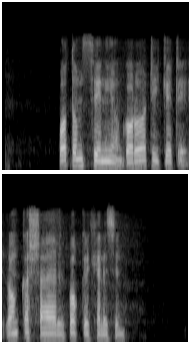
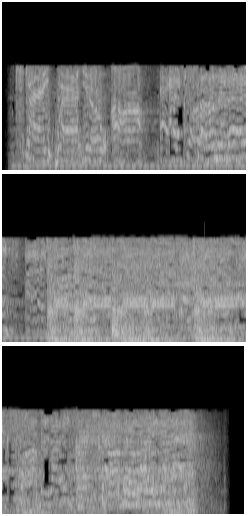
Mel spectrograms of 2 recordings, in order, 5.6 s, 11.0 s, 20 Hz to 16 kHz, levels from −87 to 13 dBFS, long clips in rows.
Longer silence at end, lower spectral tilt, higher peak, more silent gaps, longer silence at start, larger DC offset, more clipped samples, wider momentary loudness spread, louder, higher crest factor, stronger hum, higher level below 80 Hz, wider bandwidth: first, 0.95 s vs 0.4 s; second, -4.5 dB/octave vs -8 dB/octave; about the same, 0 dBFS vs 0 dBFS; neither; first, 0.85 s vs 0.1 s; neither; neither; about the same, 7 LU vs 5 LU; second, -20 LUFS vs -15 LUFS; about the same, 20 dB vs 16 dB; neither; second, -64 dBFS vs -32 dBFS; first, 7.6 kHz vs 4 kHz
